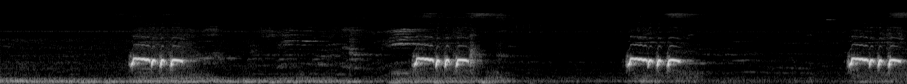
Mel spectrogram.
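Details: Local zebra dove singing, used as a lure for wild doves: four short bursts of three or four quick, bright cooing notes, spaced about two seconds apart, with a soft low rumble early on.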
